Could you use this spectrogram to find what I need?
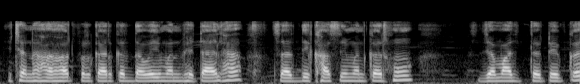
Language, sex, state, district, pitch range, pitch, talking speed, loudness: Hindi, male, Chhattisgarh, Jashpur, 155-170 Hz, 165 Hz, 165 wpm, -16 LUFS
